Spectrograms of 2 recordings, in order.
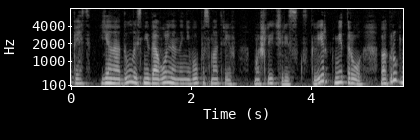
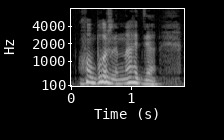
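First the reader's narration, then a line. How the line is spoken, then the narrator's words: Laughing. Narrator (Russian): Закатил глаза Ромка, но засмеялся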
